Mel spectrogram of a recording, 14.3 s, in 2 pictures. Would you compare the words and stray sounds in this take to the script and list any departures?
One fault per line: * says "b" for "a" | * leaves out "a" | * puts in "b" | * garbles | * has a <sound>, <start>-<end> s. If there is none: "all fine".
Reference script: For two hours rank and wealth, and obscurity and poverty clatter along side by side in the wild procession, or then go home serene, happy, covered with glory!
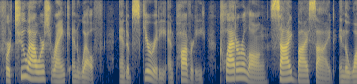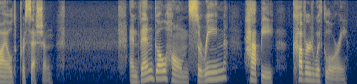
* says "and" for "or"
